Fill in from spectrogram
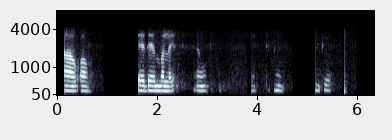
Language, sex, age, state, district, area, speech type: Bodo, female, 30-45, Assam, Kokrajhar, rural, conversation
